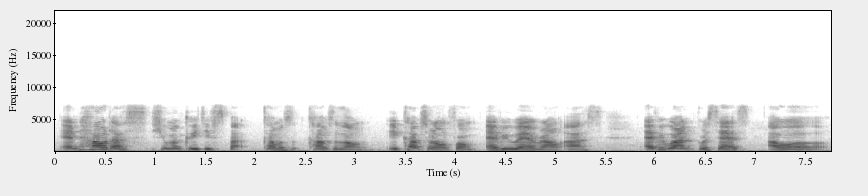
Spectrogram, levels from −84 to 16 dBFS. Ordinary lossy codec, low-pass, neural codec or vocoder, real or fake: none; 7.2 kHz; none; real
